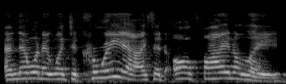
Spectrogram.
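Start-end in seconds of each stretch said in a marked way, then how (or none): none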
